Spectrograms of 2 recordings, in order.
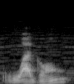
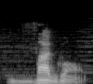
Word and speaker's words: wagon: Au lieu de prononcer wagon, on prononce wagon.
